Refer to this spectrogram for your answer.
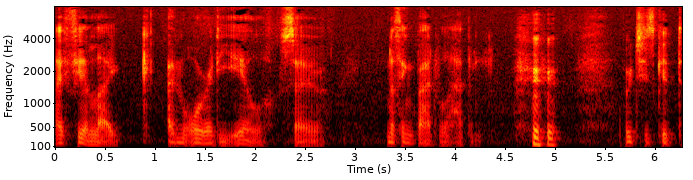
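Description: The man's voice has a bright, sharp tone with vocal fry. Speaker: English teacher in Japan, vlogger. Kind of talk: casual vlog.

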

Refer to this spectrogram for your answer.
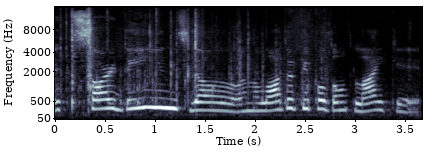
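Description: Over noticeable background noise, a woman speaks in a playful tone. Her pitch is fairly high, with ordinary variation. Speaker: ASMR streamer / VTuber. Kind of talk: casual livestream chatter. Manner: playful, friendly, chatty.

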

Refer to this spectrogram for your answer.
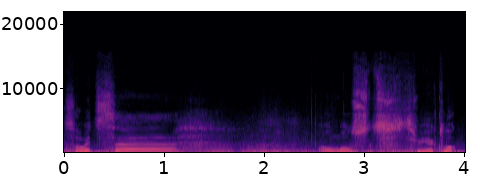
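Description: A man talks at a fairly slow pace in a dry sound with no echo, with noticeable background noise present. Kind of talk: casual vlog chat. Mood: relaxed, impressed by views. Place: open country. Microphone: phone near.

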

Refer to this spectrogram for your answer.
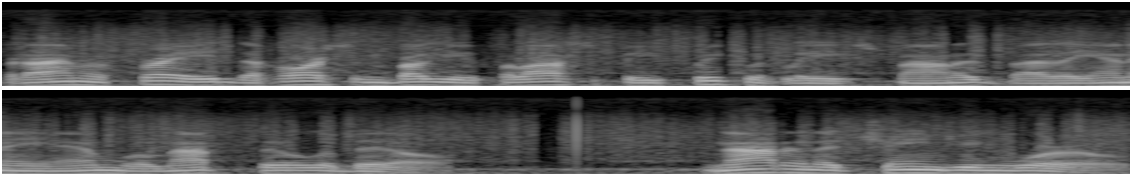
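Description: A man with an American accent and a normal speaking voice talks at a moderate pace and fairly low pitch, with ordinary pitch variation and light background noise. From Chicago. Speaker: business executive. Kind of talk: radio interview answer. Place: studio. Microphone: old recording.

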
